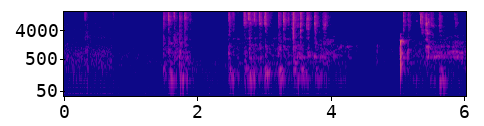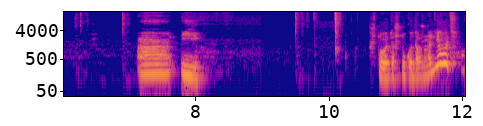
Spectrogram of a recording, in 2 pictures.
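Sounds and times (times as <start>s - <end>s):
computer keyboard keystroke: 1.5s - 4.0s, 9.5s - 10.3s.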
